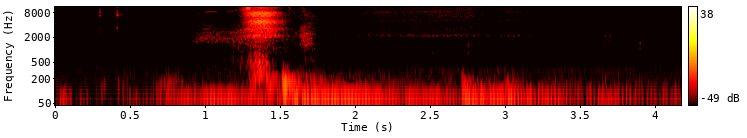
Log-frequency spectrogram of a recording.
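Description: A short breathy laugh, mostly exhaled air, about a second in, with a few faint computer-mouse clicks around it.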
